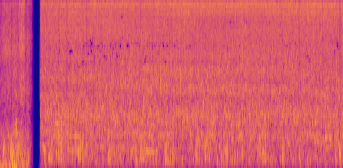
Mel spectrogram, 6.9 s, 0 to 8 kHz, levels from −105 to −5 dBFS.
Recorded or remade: recorded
